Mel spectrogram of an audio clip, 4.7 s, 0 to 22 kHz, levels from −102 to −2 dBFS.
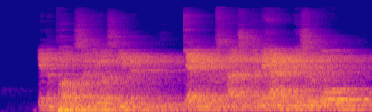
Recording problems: room echo; strong; dies away in 2.9 s
off-mic speech; far

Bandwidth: 16.5 kHz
